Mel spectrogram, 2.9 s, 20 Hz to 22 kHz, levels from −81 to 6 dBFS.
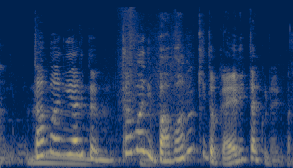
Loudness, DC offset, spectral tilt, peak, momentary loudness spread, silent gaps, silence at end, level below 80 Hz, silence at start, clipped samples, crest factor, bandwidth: -26 LUFS; under 0.1%; -5 dB/octave; -6 dBFS; 6 LU; none; 0 s; -76 dBFS; 0 s; under 0.1%; 20 dB; 19 kHz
